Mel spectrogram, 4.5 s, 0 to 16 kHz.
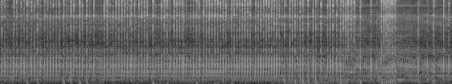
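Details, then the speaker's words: Homelite Super Mini two-stroke chainsaw, carb jets about 1.25 turns out, fuel pouring from muffler: revs quickly and hangs at a high buzzy rev, not returning to idle; air leak suspected, not confirmed. "Let's fire this thing back up. Listen to how it revs quickly but doesn't go back down to idle."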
